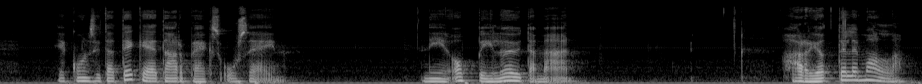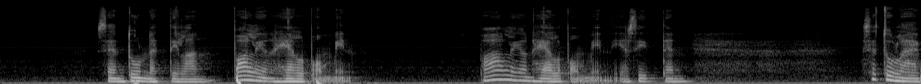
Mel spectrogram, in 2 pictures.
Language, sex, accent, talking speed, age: Finnish, female, native, 65 wpm, 30-49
